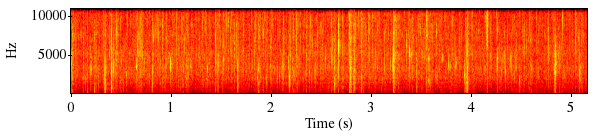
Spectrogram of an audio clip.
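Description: Food frying in hot oil: a steady high sizzle with many irregular sharp crackles and pops.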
